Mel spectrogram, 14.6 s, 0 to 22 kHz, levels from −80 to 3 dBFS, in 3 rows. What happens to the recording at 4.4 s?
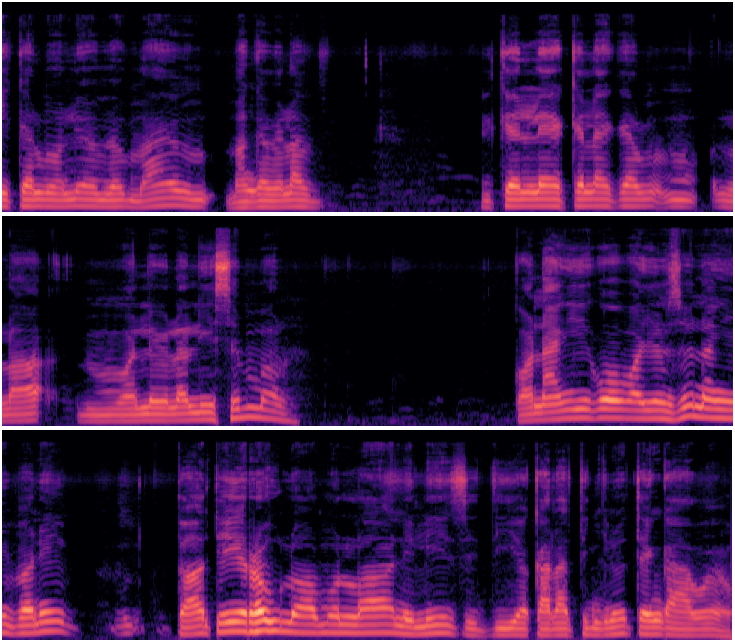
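Nothing goes wrong at 4.4 s; the speech carries on intact through that moment, with no dropout, click, or distortion to be heard.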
